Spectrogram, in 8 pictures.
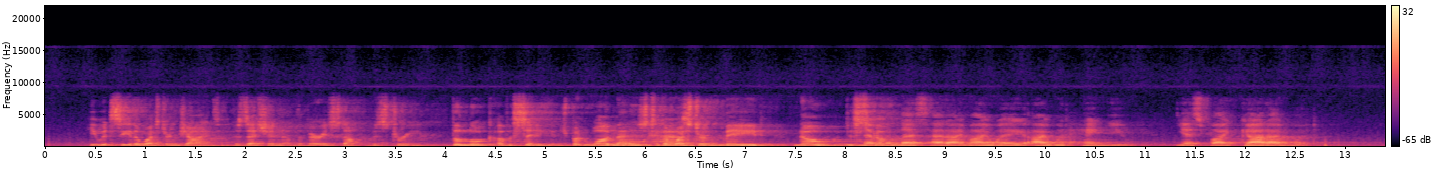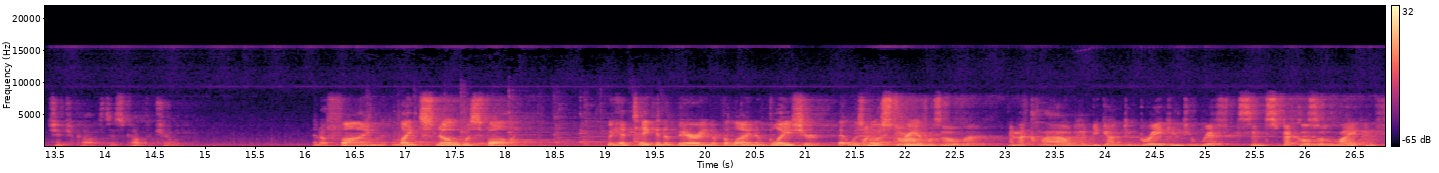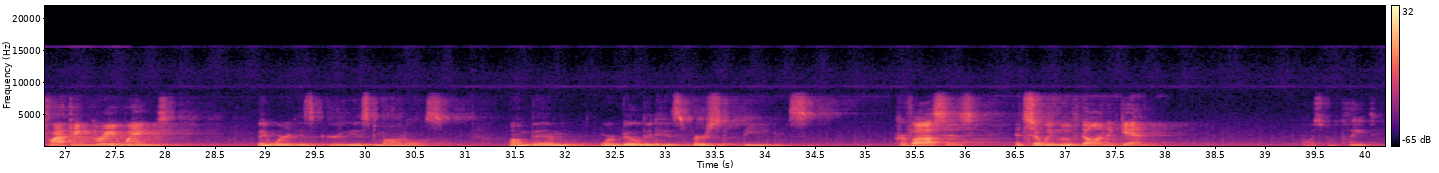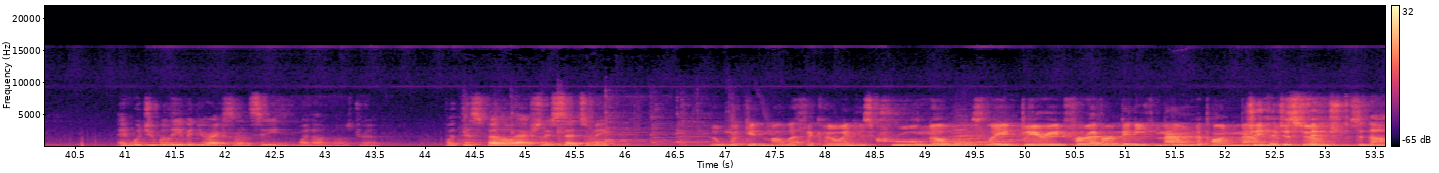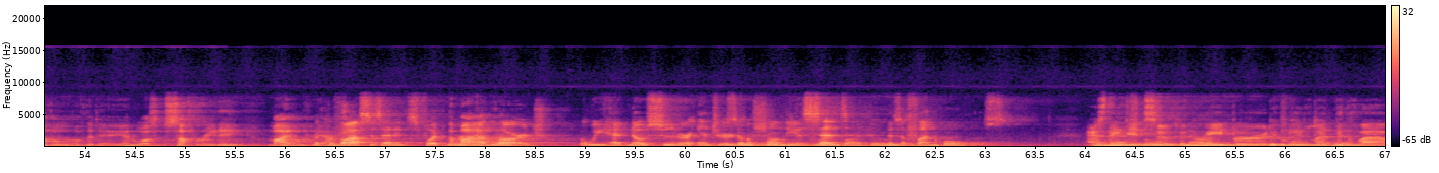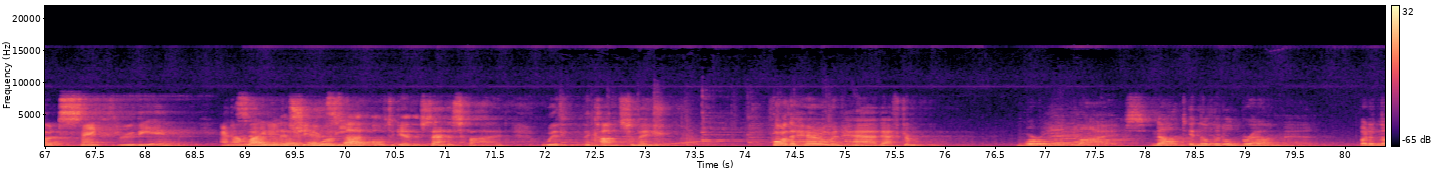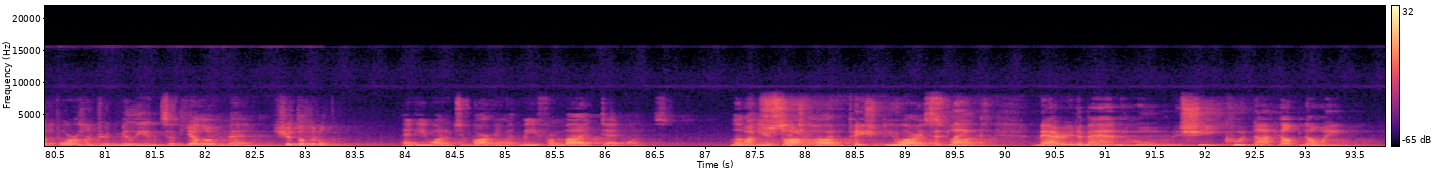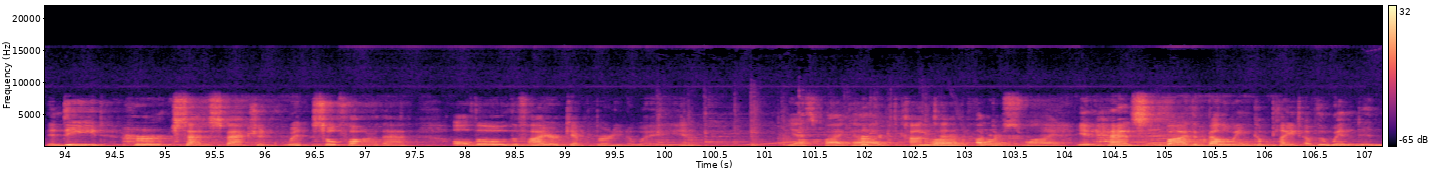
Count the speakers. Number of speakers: six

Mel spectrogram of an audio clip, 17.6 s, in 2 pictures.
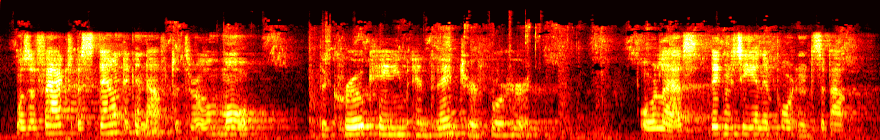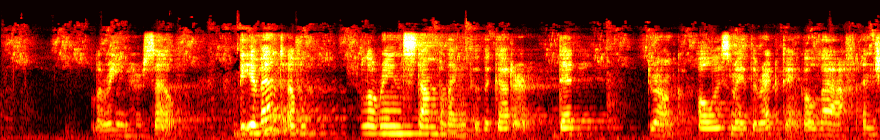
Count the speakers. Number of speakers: two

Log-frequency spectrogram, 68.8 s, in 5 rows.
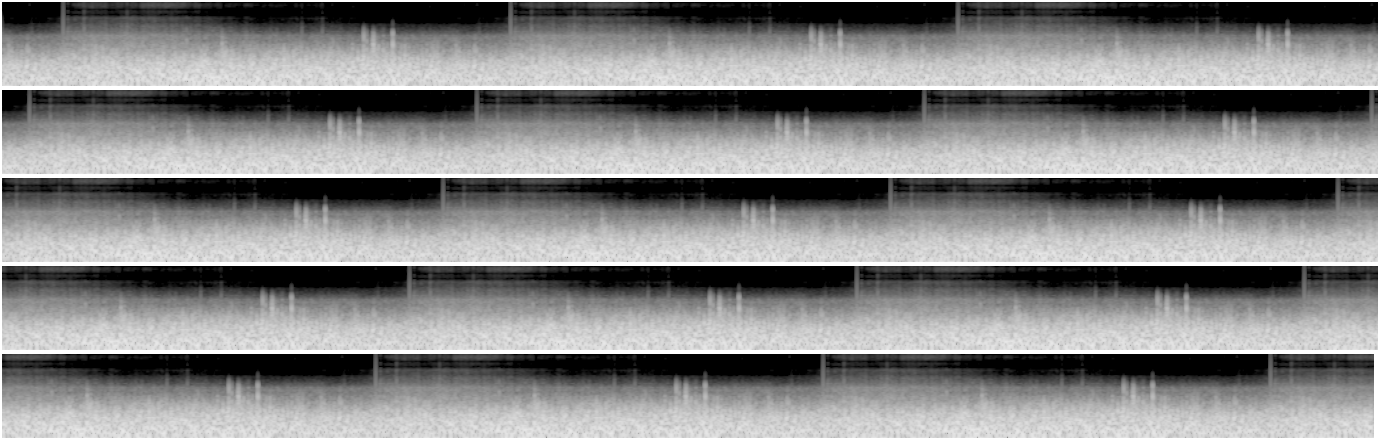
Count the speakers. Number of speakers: zero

